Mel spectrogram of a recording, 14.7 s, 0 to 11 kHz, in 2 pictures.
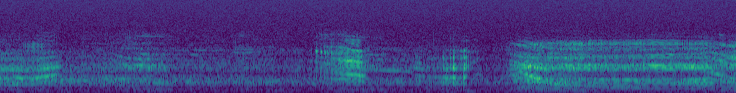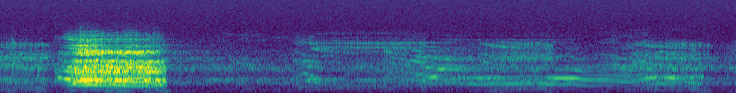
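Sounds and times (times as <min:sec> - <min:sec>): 
red deer roaring in Valsolda: 0:05.1 - 0:09.1, 0:10.8 - 0:14.7.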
